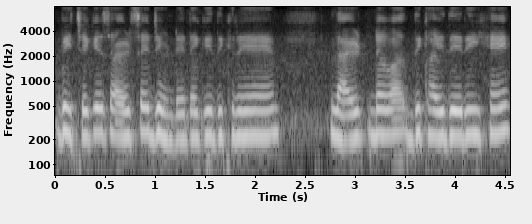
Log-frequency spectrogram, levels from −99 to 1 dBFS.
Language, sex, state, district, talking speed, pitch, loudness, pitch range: Hindi, female, Bihar, Bhagalpur, 185 wpm, 225 Hz, -24 LUFS, 220-240 Hz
